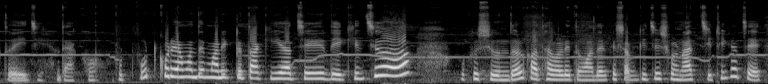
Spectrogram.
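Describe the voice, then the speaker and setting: A woman's voice: high-pitched, wildly swooping pitch, normal speed, a little mellow, a little hiss or hum. A woman, a mother chatting to her viewers in a casual family vlog at home. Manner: chatty, addresses viewers directly. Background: background music.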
